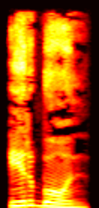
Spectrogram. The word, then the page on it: ಇರ್ಬೊನ್: irbon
